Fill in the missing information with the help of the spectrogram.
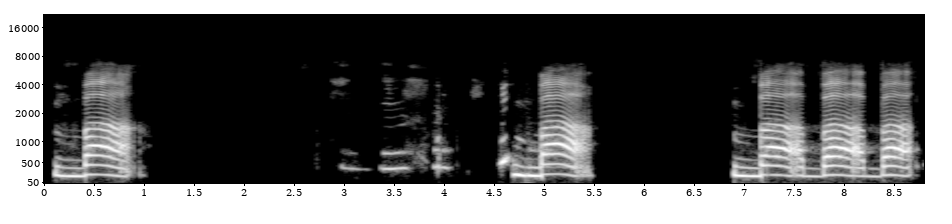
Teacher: با جب ہونٹوں کا تری والا حصہ آپس میں ملتا ہے، با با با با با آپس میں ہونٹوں کا جو گیلا حصہ ہوتا ہے وہ جب آپس میں ملتا ہے تو وہاں سے با ادا ہوتا ہے۔ ہونٹوں کو بند کر کے با نہیں ادا کرنا، با ہونٹوں کی تری سے ادا ہوتا ہے اور اس کو بحری کہتے ہیں۔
